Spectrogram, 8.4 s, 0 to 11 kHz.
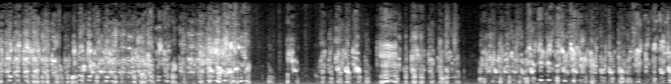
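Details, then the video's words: Black storks at the nest in Estonia as food arrives, 2019: loud rasping squawks and grating chatter, with a quieter stretch midway before the noisy calling returns. "Estonian Black Storks - Feeding"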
